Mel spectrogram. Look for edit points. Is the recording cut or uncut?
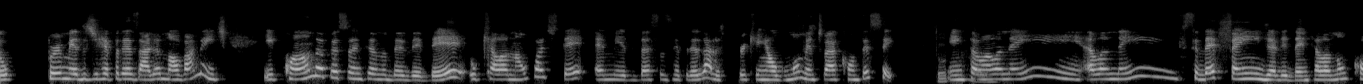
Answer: uncut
